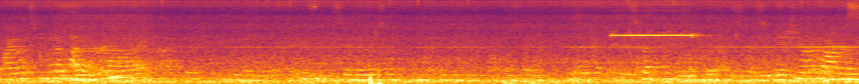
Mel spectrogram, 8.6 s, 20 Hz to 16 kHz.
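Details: Single high electronic beep over room hum and faint talk as a non-invasive ventilator is tested and started on CPAP 5 in a respiratory therapy student competency demonstration; mechanical ventilator alarm.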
